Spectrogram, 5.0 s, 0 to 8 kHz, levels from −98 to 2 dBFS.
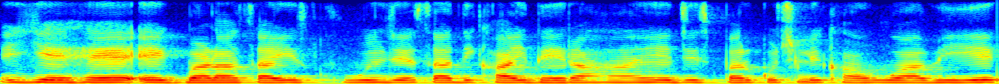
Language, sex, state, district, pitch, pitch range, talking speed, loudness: Hindi, female, Bihar, Darbhanga, 205 Hz, 200-210 Hz, 205 wpm, -15 LUFS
